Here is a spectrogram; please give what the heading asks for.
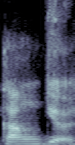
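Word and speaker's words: Kangyur: So when we translate then it's easier for us as English listeners to say kangir.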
